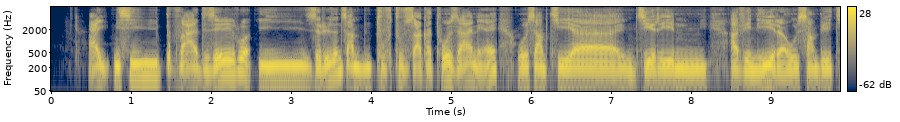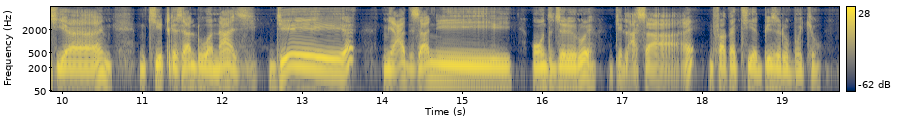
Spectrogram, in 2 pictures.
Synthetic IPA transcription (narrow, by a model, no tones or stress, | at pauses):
ajmisipu̥vad̪izeɾeɾuəizaɾewzanisambinit̪ʰuvu̥t̪uvuz̥a̰kat̪ʰozaniẽulusambit̪ʰiənd͡ʒeɾinaveniɾəulusambet̪ʰiə | mikʰeʈ͡ʂḁkəzaniluanazid̪e | ɛ̃ | miad̪izani | ond̪und͡ʒaɾeɾued̪ela̰sə̰ɛ̃nifakat̪ʰiəbezaɾewboakʰew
